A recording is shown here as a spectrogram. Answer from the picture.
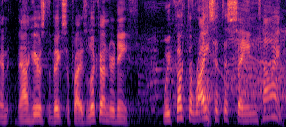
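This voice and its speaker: Amid noticeable background noise, a man with an American accent and a fairly high pitch speaks at a moderate pace in an enthusiastic tone with lively intonation. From US Southwest. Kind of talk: infomercial demonstration. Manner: enthusiastic, folksy.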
